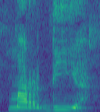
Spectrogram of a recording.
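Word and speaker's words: مرضية: berada di akhir ayat karena ini adalah tak marbuto maka membacanya menjadi huruf h huruf tanya huruf bunyinya menjadi huruf H sehingga dibaca Mardiyah kenapa Mardiah kan bacaan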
